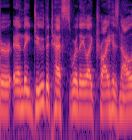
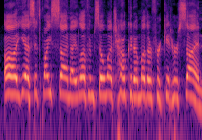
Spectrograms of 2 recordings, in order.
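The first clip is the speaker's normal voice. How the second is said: higher, wavering mock old lady; old mother voice; 9 semitones higher than usual. Old mother claiming her son, high mock old-lady voice. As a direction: play the half-blind old mother, pitched up. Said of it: "and she just, like".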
